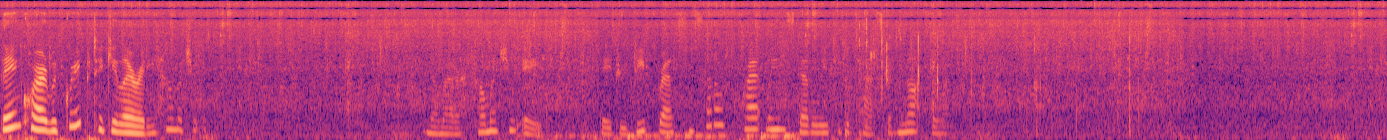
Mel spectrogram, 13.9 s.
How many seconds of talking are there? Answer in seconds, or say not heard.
8 s.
